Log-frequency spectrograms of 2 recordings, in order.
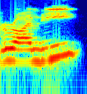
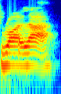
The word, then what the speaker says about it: Rahle: It's not Rahle. The E is pronounced like an A, so it's Rahle. Right, right. And Uh, yeah, so my name is always an icebreaker because it's not pronounced at all how you spell it.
